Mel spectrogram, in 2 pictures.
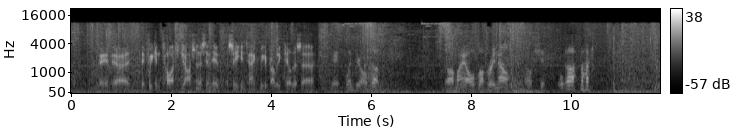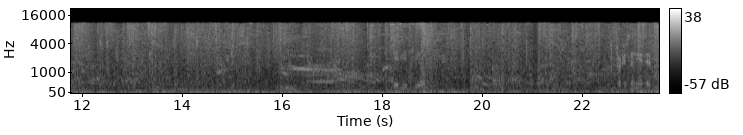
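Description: Energy blasts fire and explosions boom over and over.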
